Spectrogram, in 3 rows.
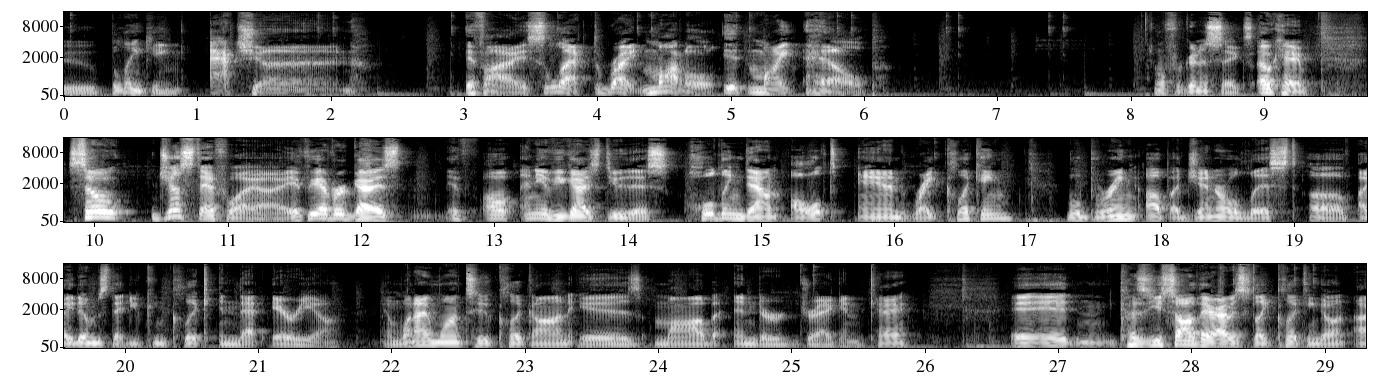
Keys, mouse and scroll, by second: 0.0 click, 1.4-2.1 right drag, 3.1 right click, 6.0 right click, 23.5-29.3 right drag.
